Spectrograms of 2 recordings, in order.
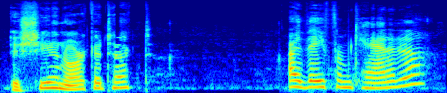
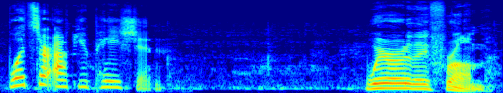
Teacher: use Rising intonation in yes no question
